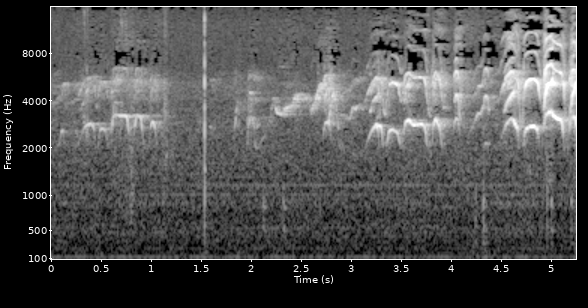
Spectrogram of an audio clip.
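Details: Black-bellied whistling duck flock calling loudly in high, squealing, overlapping multi-note whistles as they fly over a backyard at sunset after leaving a lake roost for feeding fields, central Florida; calls grow louder and busier toward the end.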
